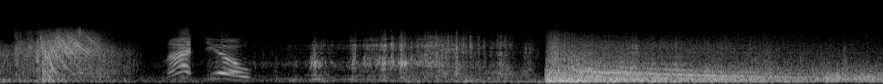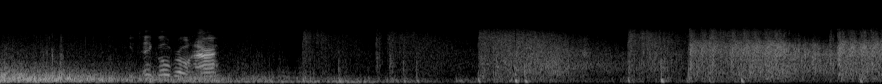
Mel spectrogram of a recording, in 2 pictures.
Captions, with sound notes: (guns firing) Not you! (bomb exploding) You take over, Ohhara.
